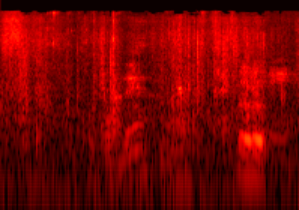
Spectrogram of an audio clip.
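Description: Faint, indistinct voices of ballplayers calling out on the field.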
